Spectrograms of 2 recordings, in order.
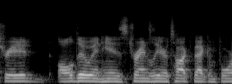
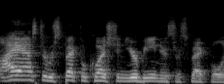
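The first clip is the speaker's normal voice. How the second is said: ordinary delivery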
